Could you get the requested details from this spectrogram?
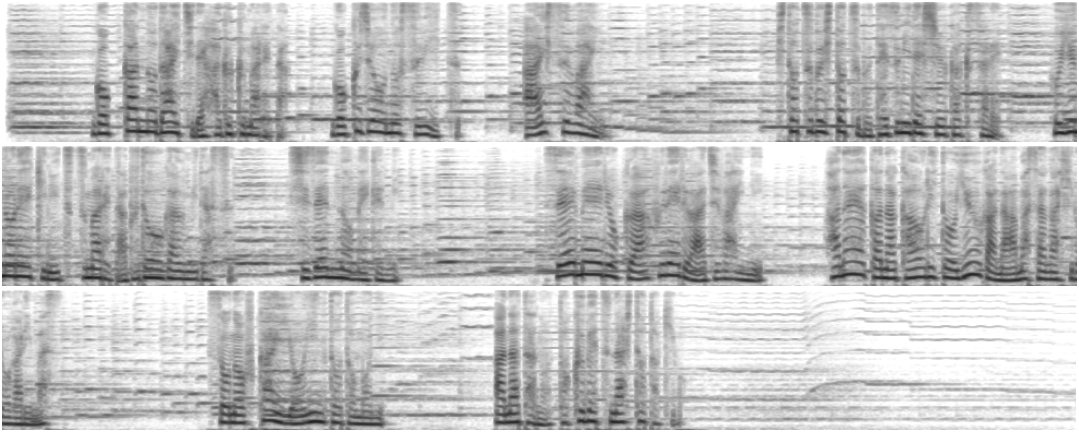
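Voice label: Documentary Elegant, Voice Over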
